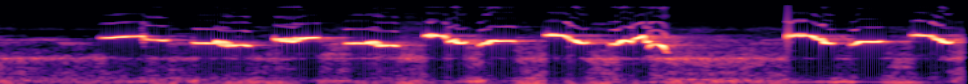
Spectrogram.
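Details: Oriental magpie-robin singing at dusk: clear whistled phrases that slide and dip between high and mid pitch, about eight short notes in quick, slightly uneven succession, over a faint steady hum.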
